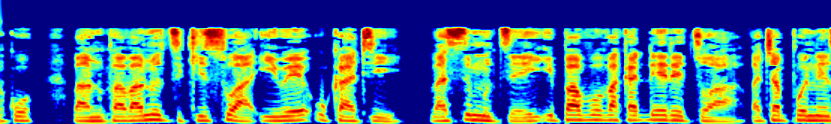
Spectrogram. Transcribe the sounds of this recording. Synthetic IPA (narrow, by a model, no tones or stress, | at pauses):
ko | ʋan̤upaʋano̞d͡zikiswaʔiwe̞ʔukati | ʋasimud͡ze̞iːpaʋo̞ʋakaɗe̞ɾe̞d͡zwaʋat͡ʃapo̞neːwa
